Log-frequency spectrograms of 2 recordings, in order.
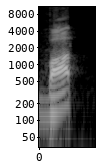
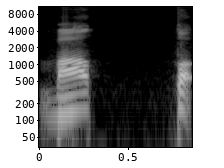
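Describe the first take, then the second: First: The final t sound is clipped short. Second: The final t sound is audibly released. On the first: The speaker calls it wrong. "তাহলে শেষে অক্ষরটা ত না হয়ে তা হয়ে যাবে।" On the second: The speaker calls it right. "আওয়াজটা ছেড়ে দিব।"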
